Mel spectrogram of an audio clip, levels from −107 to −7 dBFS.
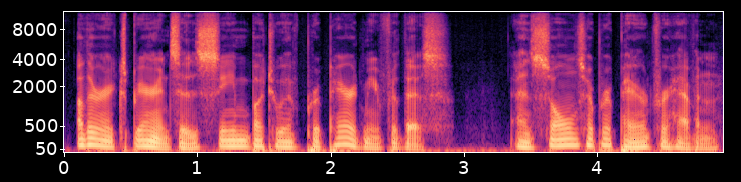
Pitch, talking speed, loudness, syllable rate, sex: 90 Hz, 195 wpm, -20 LUFS, 6.3 syllables/s, male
